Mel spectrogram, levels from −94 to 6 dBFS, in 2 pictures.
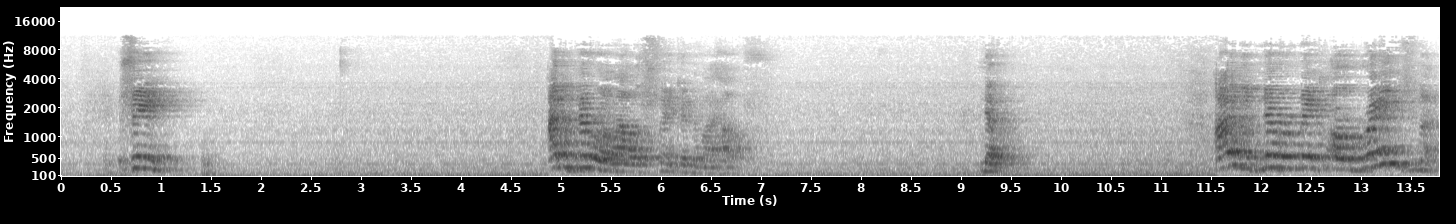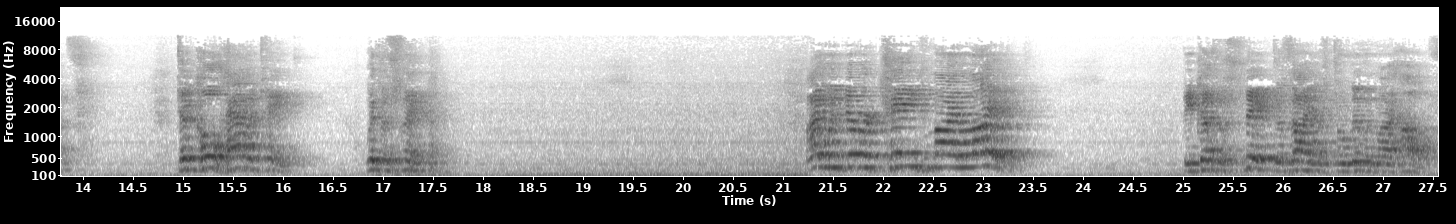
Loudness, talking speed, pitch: -24 LUFS, 80 wpm, 175 Hz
